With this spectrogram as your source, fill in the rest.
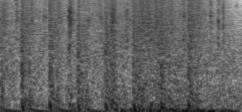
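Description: A rapid, continuous burst of automatic gunfire in the video game Fortnite, loud and close, with evenly spaced shots over a little more than a second and no talk.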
